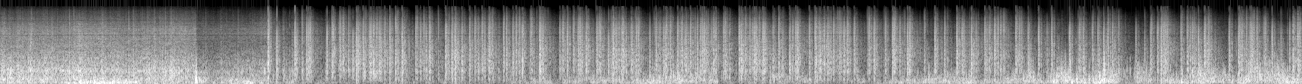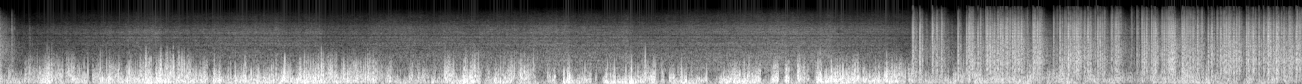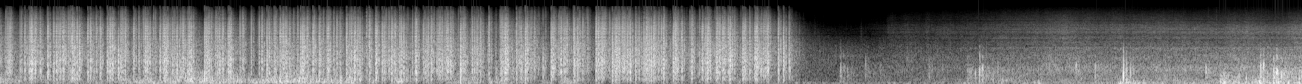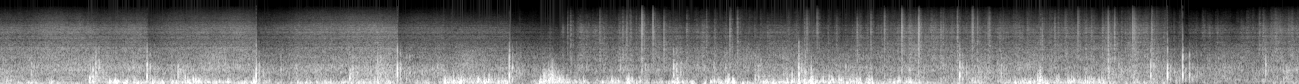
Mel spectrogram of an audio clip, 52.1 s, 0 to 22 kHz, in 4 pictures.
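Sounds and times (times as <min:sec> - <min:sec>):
firework fountain spraying sparks: 0:00.0 - 0:52.0.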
